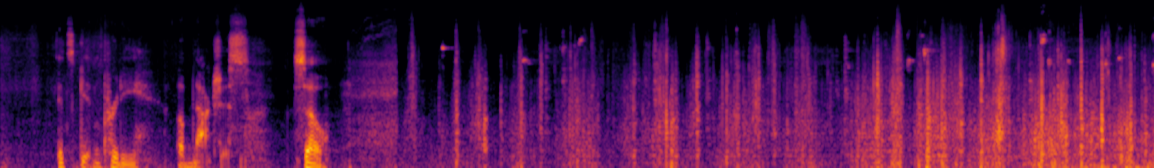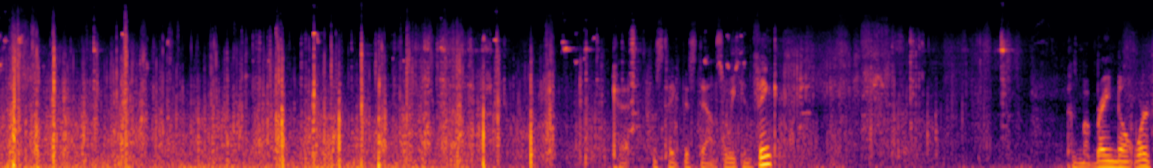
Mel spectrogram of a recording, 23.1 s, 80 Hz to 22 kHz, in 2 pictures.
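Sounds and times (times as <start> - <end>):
flag flapping and snapping: 3.4 - 22.2
low rumble of wind: 9.2 - 23.0.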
